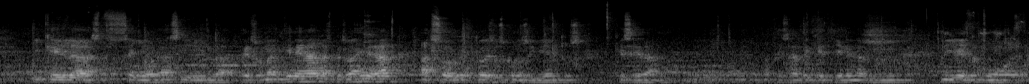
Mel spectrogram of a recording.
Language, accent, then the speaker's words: Spanish; Medellín, Antioquia, Colombia; soy de la Comuna 7, del barrio Córdoba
